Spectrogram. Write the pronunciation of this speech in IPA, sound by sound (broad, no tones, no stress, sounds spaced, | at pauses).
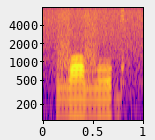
v ɒ v o ɡ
